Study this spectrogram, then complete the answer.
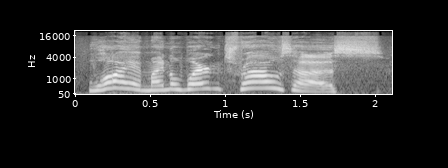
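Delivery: high, drawn-out mock British complaint; over-the-top British outcry; terrible British accent. Shown as a demonstration. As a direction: wail it in a badly faked British accent. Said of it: "a terrible British accent".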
